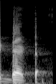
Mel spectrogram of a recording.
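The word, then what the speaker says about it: debt: insolvent unable to पे डेप्ट इसमें B silent रहता है तो इसे डे कहते हैं डेप्ट डे मतलब ऋण कर्जा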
